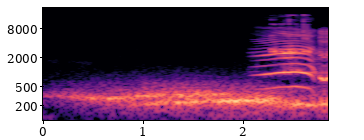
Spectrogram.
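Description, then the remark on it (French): A baby in a basket in a forest cries in the 1998 French animated Christmas film L'enfant au grelot by Jacques-Rémy Girard, starting as a low, drawn-out whimper that swells near the end into a loud, high-pitched wail, with no one talking. “Qu'est-ce que c'est que ça? Bon sang, mais c'est un gosse, un bébé.”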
